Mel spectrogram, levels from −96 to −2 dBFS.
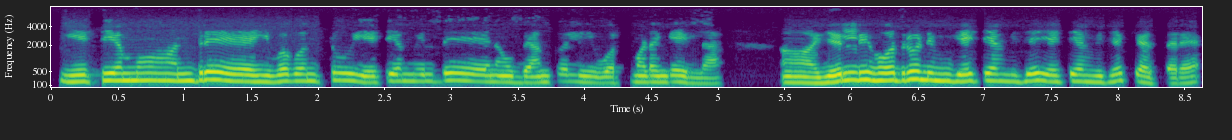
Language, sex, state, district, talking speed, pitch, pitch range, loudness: Kannada, female, Karnataka, Shimoga, 180 wpm, 205 Hz, 185-225 Hz, -15 LUFS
